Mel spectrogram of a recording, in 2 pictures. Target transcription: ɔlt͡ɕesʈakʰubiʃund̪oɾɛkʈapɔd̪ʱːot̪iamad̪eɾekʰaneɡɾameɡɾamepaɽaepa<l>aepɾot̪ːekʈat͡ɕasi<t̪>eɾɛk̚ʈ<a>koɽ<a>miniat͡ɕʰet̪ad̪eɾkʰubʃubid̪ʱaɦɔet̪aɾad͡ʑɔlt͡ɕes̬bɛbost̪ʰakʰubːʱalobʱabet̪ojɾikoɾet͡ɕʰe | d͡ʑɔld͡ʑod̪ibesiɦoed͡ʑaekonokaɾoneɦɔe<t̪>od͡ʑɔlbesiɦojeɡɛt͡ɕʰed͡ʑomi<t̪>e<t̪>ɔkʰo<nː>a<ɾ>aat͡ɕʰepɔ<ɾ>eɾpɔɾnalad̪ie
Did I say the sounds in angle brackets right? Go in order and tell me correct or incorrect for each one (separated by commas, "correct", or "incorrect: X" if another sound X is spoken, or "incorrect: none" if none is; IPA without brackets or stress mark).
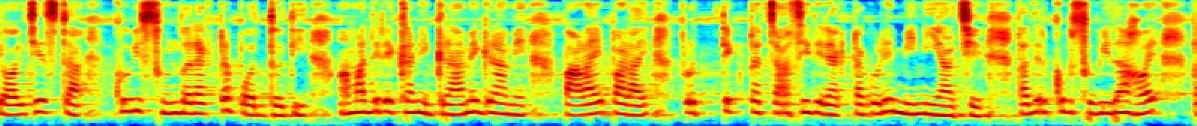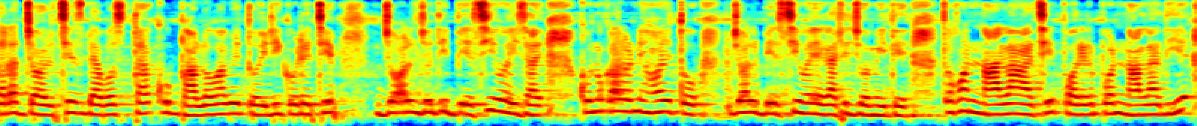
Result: incorrect: ɽ, incorrect: d̪, correct, incorrect: e, correct, correct, correct, correct, incorrect: l, correct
